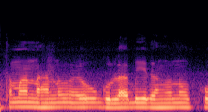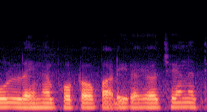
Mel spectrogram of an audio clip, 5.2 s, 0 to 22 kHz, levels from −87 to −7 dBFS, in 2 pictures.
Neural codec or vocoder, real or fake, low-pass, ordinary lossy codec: none; real; none; none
